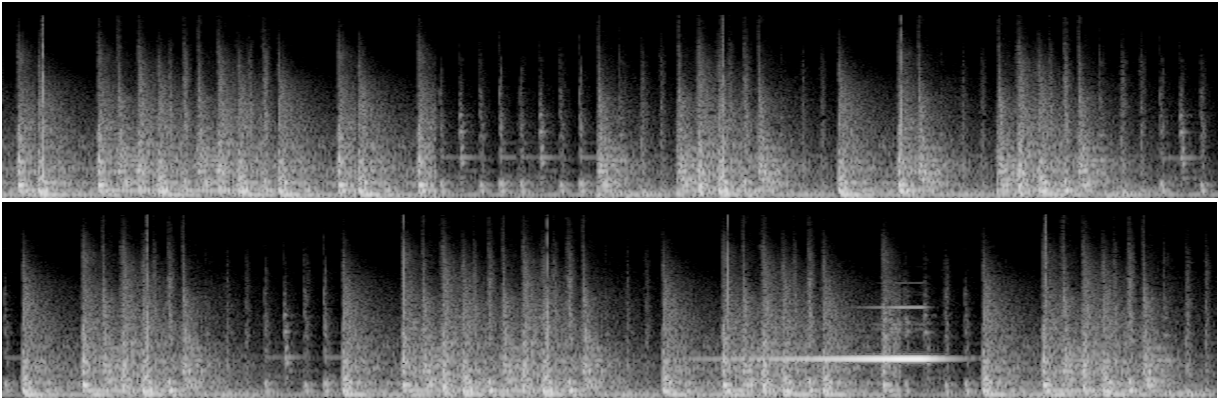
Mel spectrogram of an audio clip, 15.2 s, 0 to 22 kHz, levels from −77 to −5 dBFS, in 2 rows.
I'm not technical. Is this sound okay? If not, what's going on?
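No. There are sharp, violent cracks at 0.25, 4.50, 5.61, 8.50, 10.10, 11.00, 12.13 and 14.11 seconds, harsher than ordinary distortion. This is integer overflow: the loudest moments exceeded the largest number the system could store, and instead of stopping at the limit they wrapped to the opposite extreme.

From 11.75 to 13.73 seconds a steady whistle near 801 Hz swells over about a second and a half and ends up louder than the sound itself. This is loudspeaker feedback squeal: a microphone picked up its own loudspeaker, and that one pitch kept feeding back on itself and growing.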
